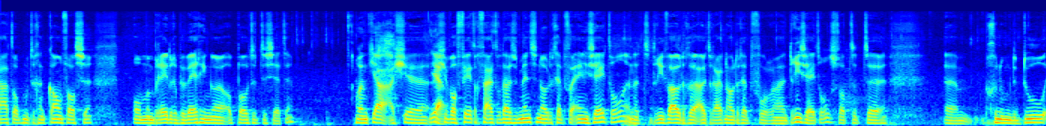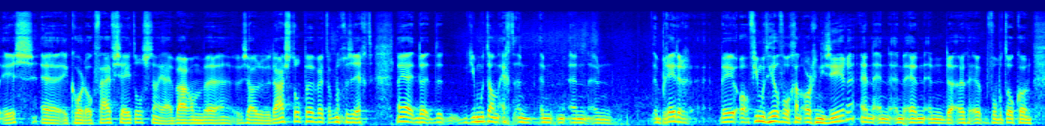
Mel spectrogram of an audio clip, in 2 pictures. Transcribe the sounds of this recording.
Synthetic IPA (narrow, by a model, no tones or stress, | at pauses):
aːtəɔpmutəχaːnkɑnvɑsən | ɔmənbrejdərəbəʋejχɪŋɔ̰pːowtotəzɛtən | ʋɑntjaɑ̰ʃjəɑʃjəʋɛlˠfɪːɹtəχfɛjftəχdœɥzəntmɛnsənowdəχɦɛp̚tfʊːɹʔejnzejtəlˠɛ̰nətdrivɑwdəχəœ̰ɥtəraːɹtnowdəχɦɛptfʊːɹdrizejtəlˠsʋɑtət | əχənumdədulˠɪsəɪkɦʊːɹdəowkfɛjfsejtəlˠsnawjaɛnʋaːrɔmzɑwdənʋədaːɹstɔpənʋɛɹtowk̚nɔχəzɛχtnowjadjəmut̚dɑnɛ̰χtənənənən | ənbrejdəɹ | ɔfjəmutɦɪːlˠvɪːlˠχaːnʔɔɹχaːnizɪːrənɛnɛ̰nɛnɛnbɛjvoːɹbɪlˠtokon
